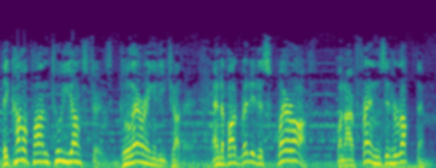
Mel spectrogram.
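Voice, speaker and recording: A male narrator of an old radio western. His mid-pitched delivery is highly animated. Music plays behind him on a dull vintage recording. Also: fairly quick.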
